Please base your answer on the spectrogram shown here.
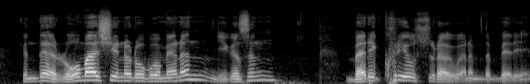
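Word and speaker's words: Mercurius: 근데 로마 신으로 보면은 이것은 메리쿠리우스라고 합니다. 메리쿠리우스. 뭐하고 비슷해요? 메리 크리스마스하고 비슷하잖아. 발음이 메리 크리스마스.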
